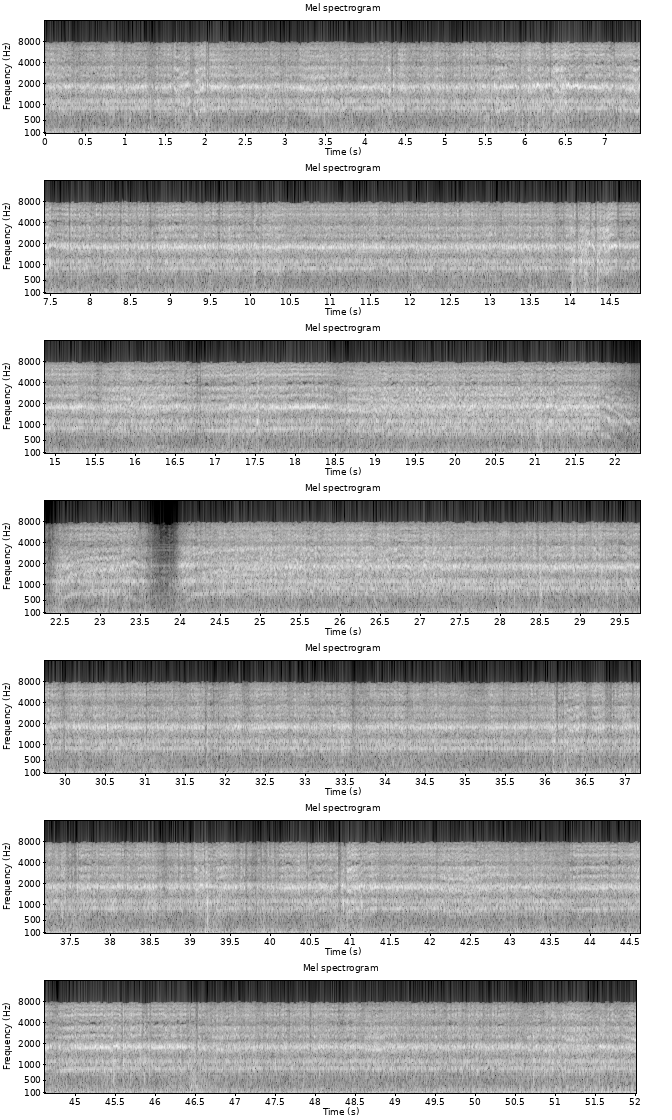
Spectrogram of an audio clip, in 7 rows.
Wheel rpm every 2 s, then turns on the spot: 230, 230, 230, 230, 230, 230, 230, 230, 220, 220, 200, 100, 170, 220, 230, 230, 230, 230, 230, 230, 230, 220, 220, 230, 230, 230.
none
